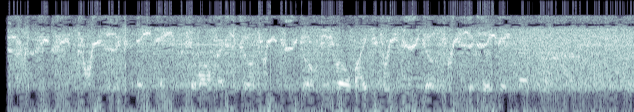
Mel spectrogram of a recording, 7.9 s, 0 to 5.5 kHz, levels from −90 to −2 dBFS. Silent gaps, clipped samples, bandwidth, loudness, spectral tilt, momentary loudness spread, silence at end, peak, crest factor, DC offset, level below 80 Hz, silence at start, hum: none; 0.9%; 5.4 kHz; -6 LUFS; -4 dB/octave; 2 LU; 0 s; 0 dBFS; 8 dB; 0.3%; -40 dBFS; 0.1 s; none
